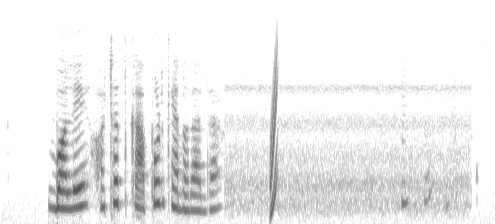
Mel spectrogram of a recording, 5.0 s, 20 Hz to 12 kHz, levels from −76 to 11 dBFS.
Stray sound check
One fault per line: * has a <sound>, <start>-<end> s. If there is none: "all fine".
* has a chirp, 2.7-2.8 s
* has a laugh, 4.0-4.6 s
